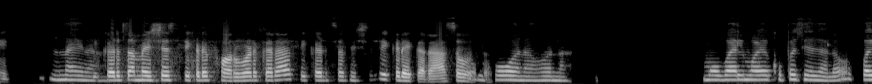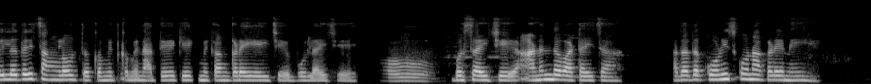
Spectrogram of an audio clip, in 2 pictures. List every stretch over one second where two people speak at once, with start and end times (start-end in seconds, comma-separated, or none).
none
